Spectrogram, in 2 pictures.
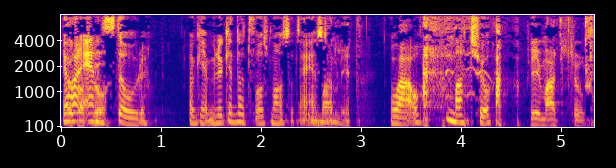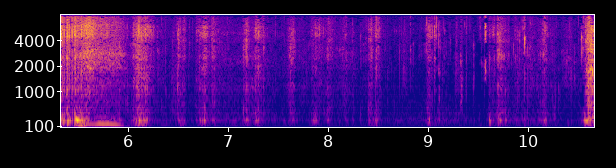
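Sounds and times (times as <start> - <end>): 
speech: 0.0 - 5.9
people chewing crunchy food: 5.0 - 10.6.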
